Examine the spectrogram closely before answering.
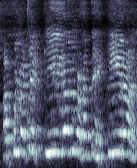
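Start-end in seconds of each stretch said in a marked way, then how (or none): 0.9-1.4 किरण lengthened to "keeran"; long ee misreading. Shown as a demonstration. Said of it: "बड़ी ई की मात्रा हो जाएगी". 2.1-2.7 किरण said as "keeran"; long ee misreading. Shown as a demonstration. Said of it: "उच्चारण जो है वो दीर्घ हो जाएगा".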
